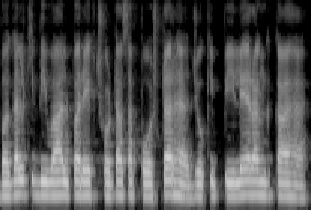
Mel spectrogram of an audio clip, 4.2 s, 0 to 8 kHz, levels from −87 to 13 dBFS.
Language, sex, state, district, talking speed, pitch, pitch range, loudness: Hindi, male, Jharkhand, Garhwa, 215 wpm, 145 Hz, 140-150 Hz, -15 LUFS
